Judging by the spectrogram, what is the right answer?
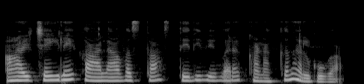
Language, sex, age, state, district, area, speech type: Malayalam, female, 30-45, Kerala, Ernakulam, rural, read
